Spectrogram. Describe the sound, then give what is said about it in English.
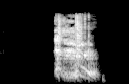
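A single sharp sneeze bursts out of silence, a loud, breathy, noisy blast lasting about half a second with a short trailing catch at the end, then quiet. “One second, I got a sneeze.”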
